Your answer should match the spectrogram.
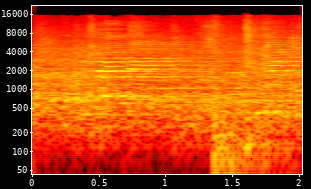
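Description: A handball bouncing a few times on a sports-hall floor in the second half, over shouting voices that echo in the hall.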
